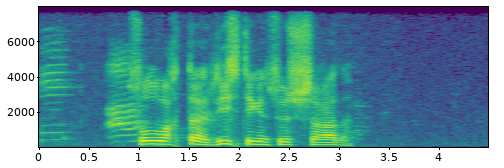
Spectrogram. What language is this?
Kazakh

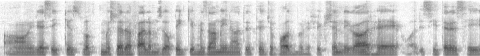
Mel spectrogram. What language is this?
Urdu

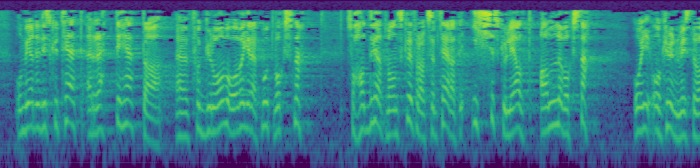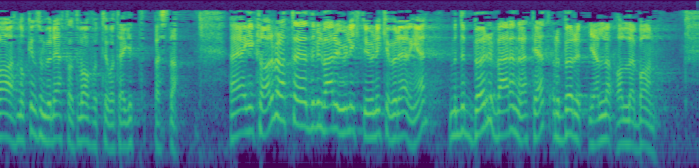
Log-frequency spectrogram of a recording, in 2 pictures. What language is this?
Norwegian Nynorsk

